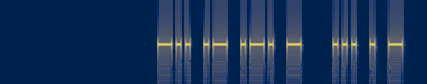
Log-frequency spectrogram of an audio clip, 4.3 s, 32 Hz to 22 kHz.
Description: Morse code, heard as a keyed tone, about 26 wpm, 700 Hz. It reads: DART SET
